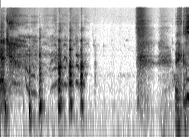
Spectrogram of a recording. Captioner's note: laughter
